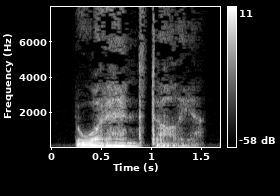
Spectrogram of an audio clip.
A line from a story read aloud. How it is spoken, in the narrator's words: He asked quietly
